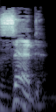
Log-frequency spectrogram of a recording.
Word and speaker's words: Zed: is a couch and it's pronounced Zed not Z Zed Canon is the second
